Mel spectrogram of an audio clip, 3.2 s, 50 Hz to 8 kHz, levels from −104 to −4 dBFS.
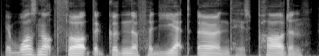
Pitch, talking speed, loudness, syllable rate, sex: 105 Hz, 205 wpm, -21 LUFS, 5.2 syllables/s, male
